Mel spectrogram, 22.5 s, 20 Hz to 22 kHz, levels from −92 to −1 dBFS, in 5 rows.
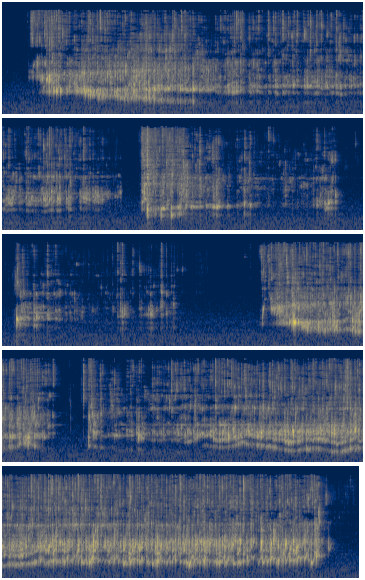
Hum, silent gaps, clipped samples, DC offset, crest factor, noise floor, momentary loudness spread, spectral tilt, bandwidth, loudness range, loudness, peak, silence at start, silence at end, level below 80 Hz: none; none; under 0.1%; under 0.1%; 30 dB; -69 dBFS; 17 LU; 1.5 dB/octave; 17 kHz; 12 LU; -31 LUFS; -4 dBFS; 0.35 s; 0.35 s; -76 dBFS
